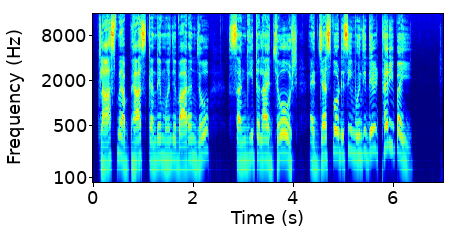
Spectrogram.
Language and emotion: Sindhi, happy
